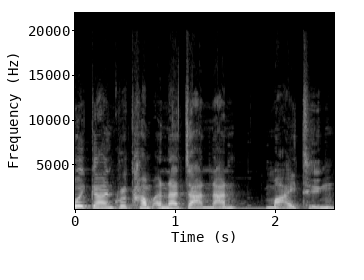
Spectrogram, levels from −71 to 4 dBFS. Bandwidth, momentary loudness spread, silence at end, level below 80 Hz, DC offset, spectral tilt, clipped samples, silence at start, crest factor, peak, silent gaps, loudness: 19 kHz; 6 LU; 0 s; -42 dBFS; under 0.1%; -5.5 dB/octave; under 0.1%; 0 s; 16 dB; 0 dBFS; none; -16 LUFS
